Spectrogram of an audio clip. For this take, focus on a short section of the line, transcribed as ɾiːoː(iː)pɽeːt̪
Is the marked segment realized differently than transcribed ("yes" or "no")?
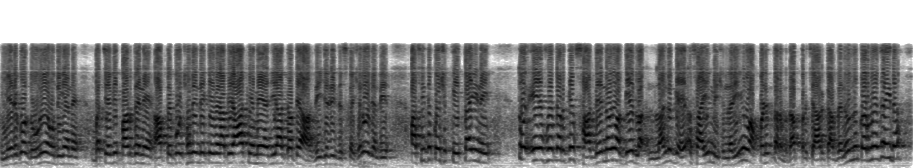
yes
